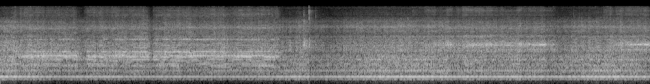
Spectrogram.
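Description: Even, steady spinning hum with a constant pitch and no chatter or thumping; the lathe is turning the piece smoothly.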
